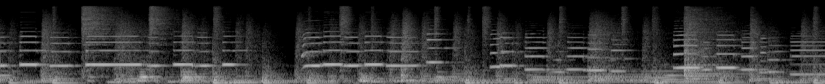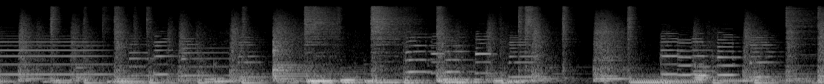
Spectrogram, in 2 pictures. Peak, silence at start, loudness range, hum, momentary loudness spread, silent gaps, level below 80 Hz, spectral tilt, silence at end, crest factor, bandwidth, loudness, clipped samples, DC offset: -10 dBFS; 0 s; 4 LU; none; 8 LU; none; -38 dBFS; -5 dB/octave; 0 s; 16 dB; 16 kHz; -27 LUFS; under 0.1%; under 0.1%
